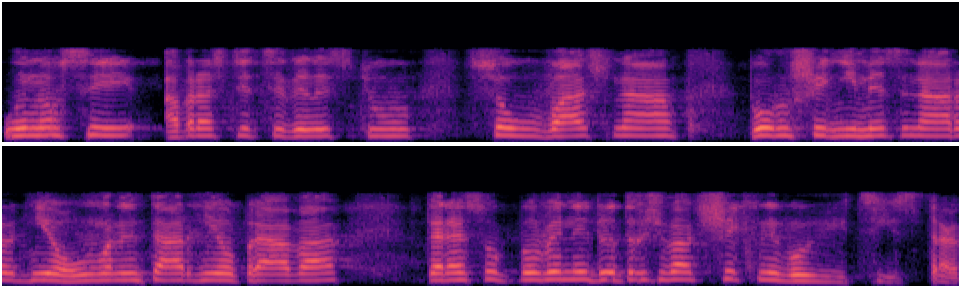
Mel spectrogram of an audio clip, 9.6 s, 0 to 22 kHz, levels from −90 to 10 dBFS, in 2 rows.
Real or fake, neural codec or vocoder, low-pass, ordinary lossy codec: fake; codec, 16 kHz, 1.1 kbps, Voila-Tokenizer; 5.4 kHz; none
